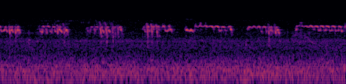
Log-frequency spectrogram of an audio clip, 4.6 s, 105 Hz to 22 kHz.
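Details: Bald eagle eaglet chittering happily as its mother delivers a fish, 9 June 2021. Rapid bursts of high, buzzy chitters repeat about twice a second, with brief flat whistled notes toward the end.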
